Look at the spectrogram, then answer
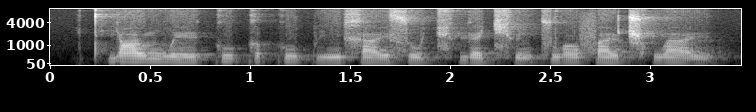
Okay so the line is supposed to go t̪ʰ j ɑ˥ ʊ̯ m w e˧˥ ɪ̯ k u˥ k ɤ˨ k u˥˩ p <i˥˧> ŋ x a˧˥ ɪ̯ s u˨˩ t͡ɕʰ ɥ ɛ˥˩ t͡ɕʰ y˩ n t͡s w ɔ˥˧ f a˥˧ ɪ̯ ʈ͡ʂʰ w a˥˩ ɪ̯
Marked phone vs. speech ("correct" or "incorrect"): incorrect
